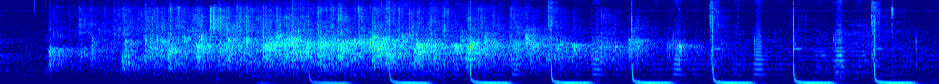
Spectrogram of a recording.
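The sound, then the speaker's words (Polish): A crowd breaks into loud, sustained applause as a director of the Agencja Rozwoju Przemysłu (Industrial Development Agency) is invited onto the stage, and after a couple of seconds a steady, deep thumping beat pulses beneath the clapping. “I tak jak mówiliśmy... Brawa.”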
